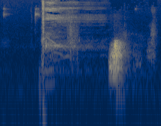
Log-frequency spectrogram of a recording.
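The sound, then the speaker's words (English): A single short dog bark, fairly quiet, following a brief thump and a faint tonal whine, with no talking. “dog's in it too.”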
